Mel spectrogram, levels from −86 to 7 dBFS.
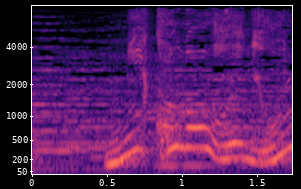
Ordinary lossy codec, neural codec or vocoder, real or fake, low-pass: none; none; real; none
